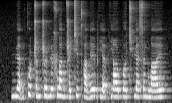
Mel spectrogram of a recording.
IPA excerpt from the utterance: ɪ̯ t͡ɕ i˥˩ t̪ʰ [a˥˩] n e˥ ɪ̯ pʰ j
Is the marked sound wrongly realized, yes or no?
yes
